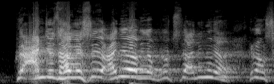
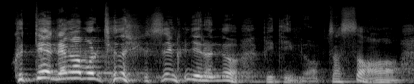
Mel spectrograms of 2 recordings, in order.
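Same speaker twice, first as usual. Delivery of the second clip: ordinary delivery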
